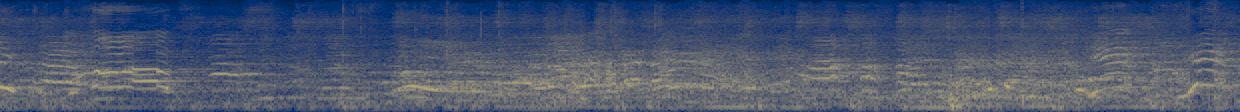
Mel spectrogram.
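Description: Many children's voices shouting and calling out to one another during a handball game, overlapping and echoing in a large sports hall.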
